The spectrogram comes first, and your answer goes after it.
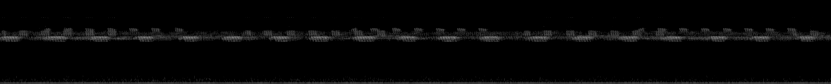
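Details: Steady autumn cricket chorus, a bright pulsing chirp repeated a little more than twice each second, mixed with intermittent higher trilling from other insects in the background.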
